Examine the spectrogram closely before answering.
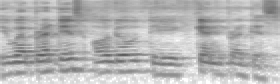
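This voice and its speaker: Somewhat breathy and dark, mellow in tone, the voice moves at a fairly slow pace with audible room echo. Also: man. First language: Burmese. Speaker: meditation teacher. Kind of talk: dharma talk. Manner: halting.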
